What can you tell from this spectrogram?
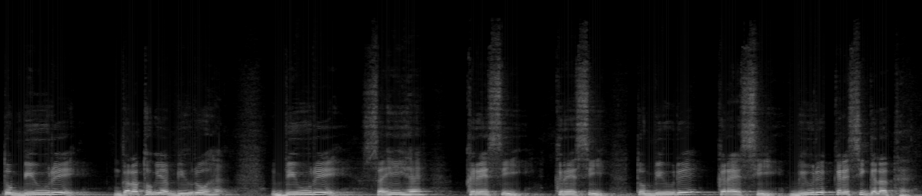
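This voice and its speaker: A man with a Hindi accent teaching English spelling, slowly repeating each word and spelling it out letter by letter. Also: high-pitched, animated, warm tone. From India. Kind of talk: spelling lesson, explaining word by word.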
